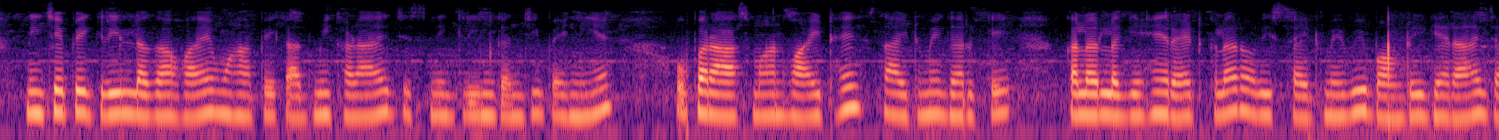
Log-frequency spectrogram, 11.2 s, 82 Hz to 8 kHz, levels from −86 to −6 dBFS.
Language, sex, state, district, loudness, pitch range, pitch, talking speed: Hindi, female, Bihar, Madhepura, -26 LUFS, 180-195 Hz, 185 Hz, 200 wpm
